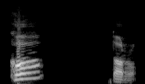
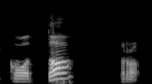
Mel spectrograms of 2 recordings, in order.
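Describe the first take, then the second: First: The stress is on the first syllable. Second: The stress is on the middle syllable. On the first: The speaker calls it wrong. "en la co es donde tiene que ca- recaer lo más fuerte" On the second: The speaker calls it right. "ponemos la fuerza en la to"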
